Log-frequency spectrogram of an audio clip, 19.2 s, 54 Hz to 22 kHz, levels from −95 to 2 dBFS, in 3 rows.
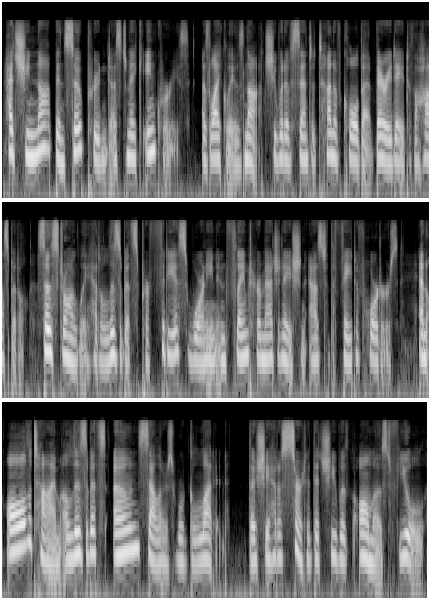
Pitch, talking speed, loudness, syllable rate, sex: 185 Hz, 190 wpm, -21 LUFS, 5.2 syllables/s, female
